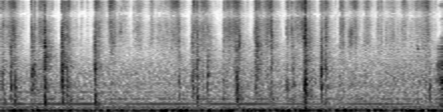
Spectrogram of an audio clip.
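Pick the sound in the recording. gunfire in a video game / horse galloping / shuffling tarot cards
shuffling tarot cards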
